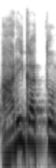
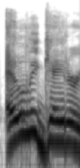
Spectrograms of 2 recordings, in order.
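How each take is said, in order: First: It is pronounced as Korean-style syllables, a-ri-ga-tto. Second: It is pronounced with English sounds.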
